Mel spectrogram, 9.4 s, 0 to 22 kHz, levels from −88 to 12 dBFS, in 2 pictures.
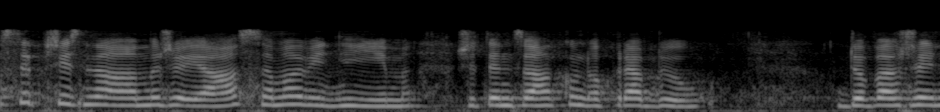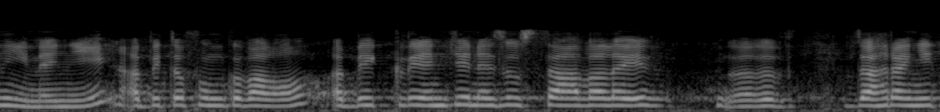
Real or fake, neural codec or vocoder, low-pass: fake; codec, 16 kHz, 4.8 kbps, FACodec; 7.2 kHz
